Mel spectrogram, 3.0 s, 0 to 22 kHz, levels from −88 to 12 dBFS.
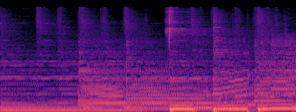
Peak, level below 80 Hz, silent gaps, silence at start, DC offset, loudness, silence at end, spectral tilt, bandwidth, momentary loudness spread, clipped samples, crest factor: -10 dBFS; -38 dBFS; none; 0 s; under 0.1%; -26 LUFS; 0 s; -6.5 dB/octave; 17 kHz; 9 LU; under 0.1%; 14 dB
